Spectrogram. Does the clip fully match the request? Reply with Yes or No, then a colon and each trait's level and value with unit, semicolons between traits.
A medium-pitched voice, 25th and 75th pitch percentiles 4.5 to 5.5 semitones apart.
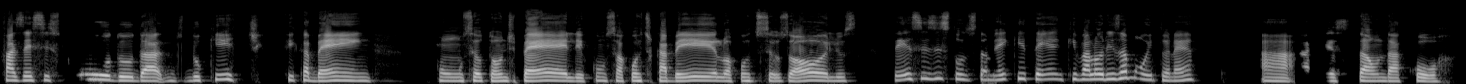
Yes: medium, 175 Hz; average, 4.8 semitones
